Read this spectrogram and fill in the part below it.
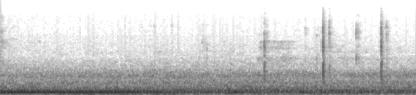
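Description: A four-wheel-drive vehicle ploughs through deep snowdrifts of soft powder snow, its engine a steady low rumble with a faint hum that holds constant throughout, joined by a few light knocks and squeaks from the cabin.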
